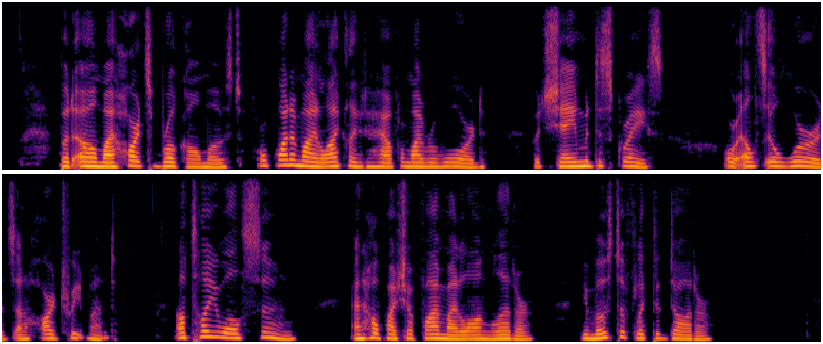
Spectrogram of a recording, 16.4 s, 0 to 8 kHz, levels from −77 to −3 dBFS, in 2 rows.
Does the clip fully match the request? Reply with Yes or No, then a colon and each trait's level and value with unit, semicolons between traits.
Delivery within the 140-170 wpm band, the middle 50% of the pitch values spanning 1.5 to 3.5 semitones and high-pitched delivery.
Yes: average, 160 wpm; average, 2.8 semitones; high, 195 Hz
